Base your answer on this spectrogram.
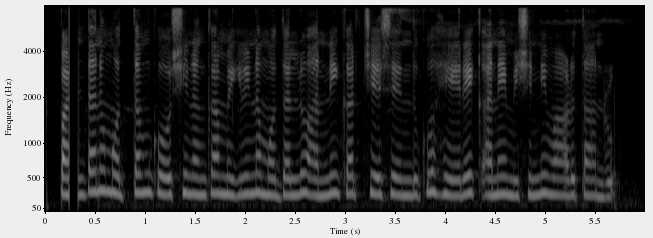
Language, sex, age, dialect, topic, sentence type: Telugu, female, 18-24, Telangana, agriculture, statement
